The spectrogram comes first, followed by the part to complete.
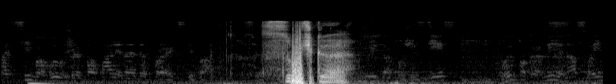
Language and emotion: Russian, angry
